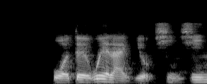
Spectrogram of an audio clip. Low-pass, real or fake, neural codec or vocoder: 7.2 kHz; real; none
